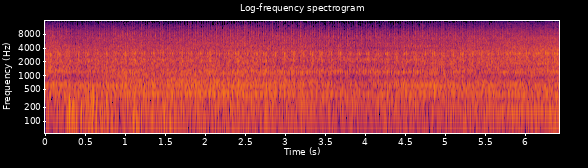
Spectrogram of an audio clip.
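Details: J20A engine (2010), cold idle: sharp, regular deep bottom-end knock over the engine note. Began at 10,000 km and, in the owner's view, worsened after oil changes; dealer checks were normal. Found a scored crankshaft journal on cylinder 3, blamed on non-recommended oil; short block replaced.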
